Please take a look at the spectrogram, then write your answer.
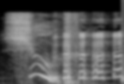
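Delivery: a high, very slow hiss, copying the cat hiss; drawn-out high teasing hiss; mock cat hiss. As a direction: echo the hiss back, teasing. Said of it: "なんか飛んでったよ".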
